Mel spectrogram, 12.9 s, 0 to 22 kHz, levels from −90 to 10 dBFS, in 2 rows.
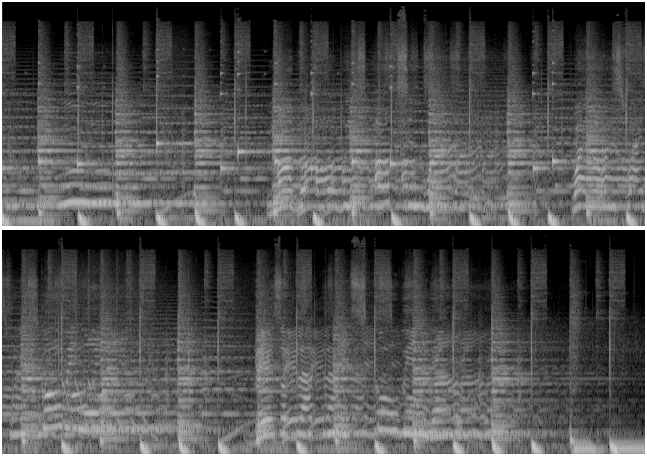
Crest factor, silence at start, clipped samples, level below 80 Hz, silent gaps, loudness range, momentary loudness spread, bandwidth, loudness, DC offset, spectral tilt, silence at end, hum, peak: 16 dB; 0 s; under 0.1%; -30 dBFS; none; 1 LU; 4 LU; 17.5 kHz; -23 LUFS; under 0.1%; -5.5 dB/octave; 0 s; none; -6 dBFS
